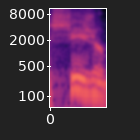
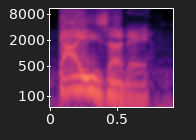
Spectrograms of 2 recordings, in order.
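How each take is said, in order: First: The name begins with a soft S sound. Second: The name begins with a hard K sound. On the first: This is the modern way to say the name. "that's sort of the contemporary way of, uh, of calling him" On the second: This is how the name was said in ancient Latin. "I believe the C was pronounced as a K"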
